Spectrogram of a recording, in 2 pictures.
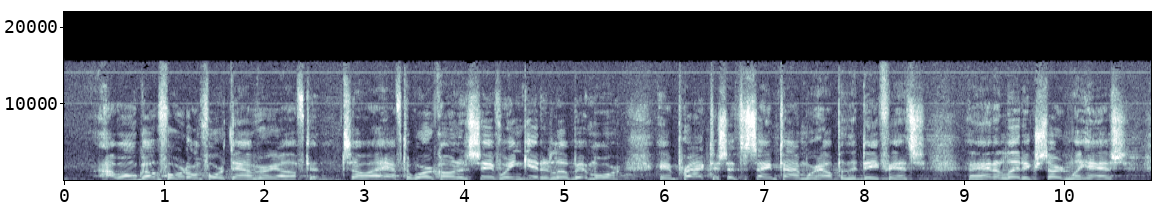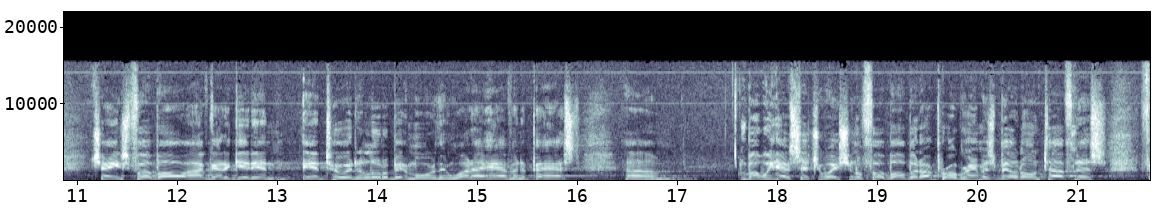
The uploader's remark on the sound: live from the Podium at SEC Media Days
